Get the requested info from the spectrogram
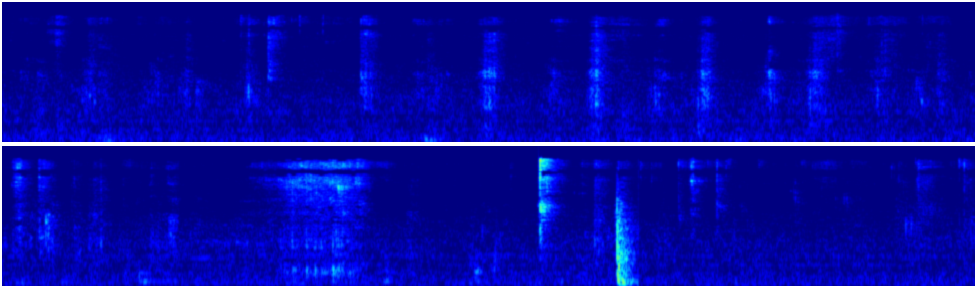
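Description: Close-up chewing of a mouthful of food: soft, wet mouth clicks repeating two or three times a second. About eight seconds in comes one sharp knock of tableware, the loudest sound.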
